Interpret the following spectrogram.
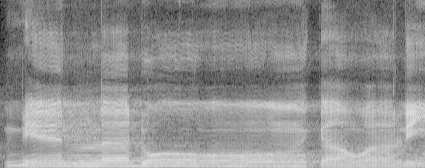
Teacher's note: nun mati bertemu dengan kaf. Nah ini ikhfa hakiki ya, harus disamar-samarkan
